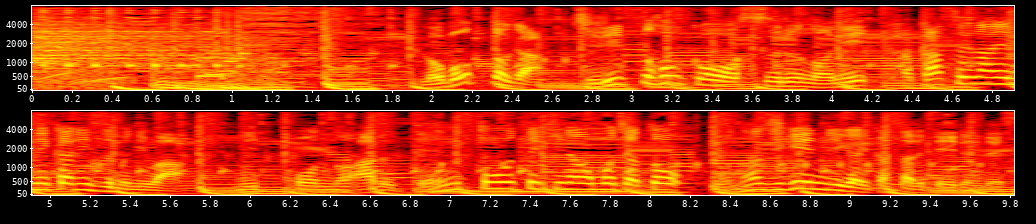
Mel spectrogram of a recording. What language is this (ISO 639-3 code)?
jpn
